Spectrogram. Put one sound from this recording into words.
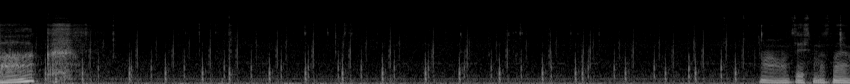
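Footsteps tap steadily on a hard floor.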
